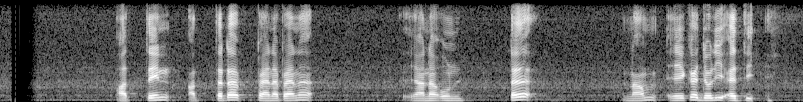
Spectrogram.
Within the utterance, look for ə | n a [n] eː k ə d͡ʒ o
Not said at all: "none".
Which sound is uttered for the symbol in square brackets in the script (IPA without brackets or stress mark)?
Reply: m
